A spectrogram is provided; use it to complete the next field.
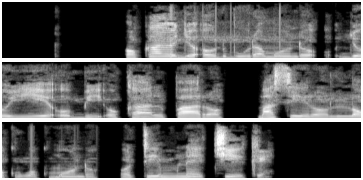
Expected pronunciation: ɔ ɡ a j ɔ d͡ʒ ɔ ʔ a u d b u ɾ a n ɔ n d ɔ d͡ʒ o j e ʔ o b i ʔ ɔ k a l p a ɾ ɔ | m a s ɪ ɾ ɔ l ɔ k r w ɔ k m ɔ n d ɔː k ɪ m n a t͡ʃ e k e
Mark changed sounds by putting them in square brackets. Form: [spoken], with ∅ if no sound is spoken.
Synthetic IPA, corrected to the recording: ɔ [k] a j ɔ d͡ʒ ɔ ʔ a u d b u ɾ a [m] ɔ n d ɔ d͡ʒ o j e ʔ o b i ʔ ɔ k a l p a ɾ ɔ | m a s ɪ ɾ ɔ l ɔ k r w ɔ k m ɔ n d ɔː [t] ɪ m n [ɛ] t͡ʃ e k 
